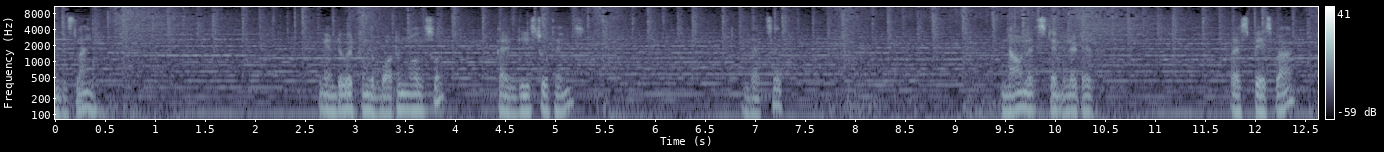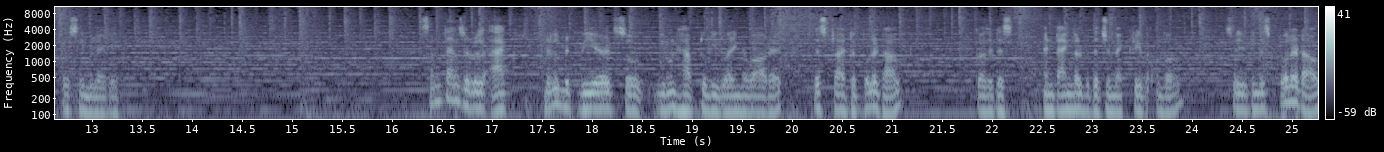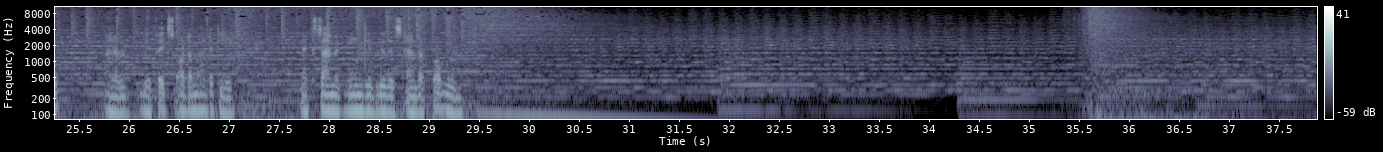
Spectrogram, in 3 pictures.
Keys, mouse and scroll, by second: 1.6 scroll up 1, 2.9 right click, 3.9 middle click, 4.2-5.4 scroll down 1, 5.4 click, 7.9-9.4 right drag, 9.4 click, 10.7 right click, 11.7 scroll down 1, 11.9 middle click, 12.0 scroll up 1, 12.3 right click, 12.7 middle click, 13.6-14.9 drag, 14.9 space, 15.9 right click, 16.5 middle click, 16.8 space, 17.6 right click, 18.0 click, 18.3 space, 18.9-21.1 drag, 21.1 right click, 22.3-23.6 drag, 23.6 right click, 24.5-26.5 drag, 26.5 right click, 27.1-30.0 drag, 30.0 space, 31.0 ctrl+z, 34.3 right click, 34.8 click, 35.2 right click, 36.5 click, 37.7 space.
